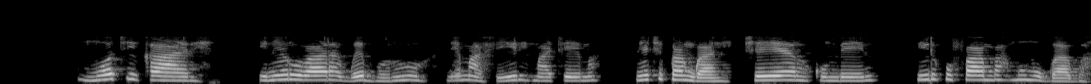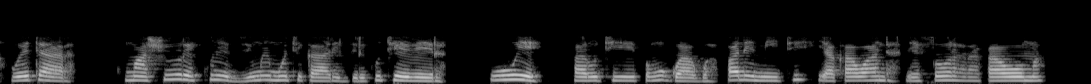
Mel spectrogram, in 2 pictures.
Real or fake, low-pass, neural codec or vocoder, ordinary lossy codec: real; 3.6 kHz; none; AAC, 32 kbps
